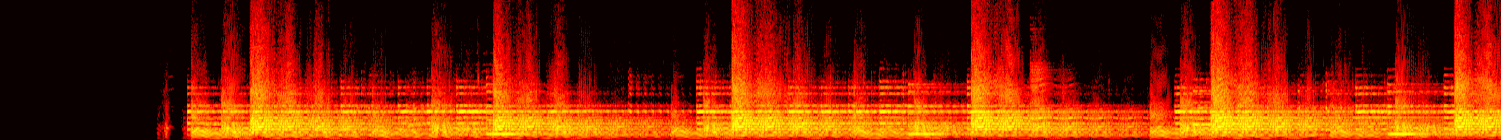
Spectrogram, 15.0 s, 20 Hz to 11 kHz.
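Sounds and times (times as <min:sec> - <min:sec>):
distorted electric guitar chords: 0:01.7 - 0:15.0.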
